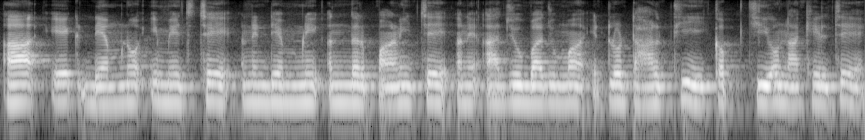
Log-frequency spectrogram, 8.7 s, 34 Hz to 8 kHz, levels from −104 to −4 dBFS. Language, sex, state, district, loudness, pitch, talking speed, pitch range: Gujarati, male, Gujarat, Gandhinagar, -19 LUFS, 145 Hz, 140 wpm, 140-150 Hz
